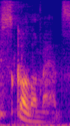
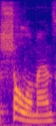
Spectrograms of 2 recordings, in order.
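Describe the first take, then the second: First: The name is said with an English pronunciation. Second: The name is said with a Romanian pronunciation. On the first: "because that's how you pronounce it in English" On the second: "which is actually how it should be pronounced because that's from Romania"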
